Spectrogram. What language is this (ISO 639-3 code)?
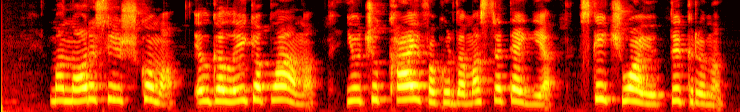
lit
